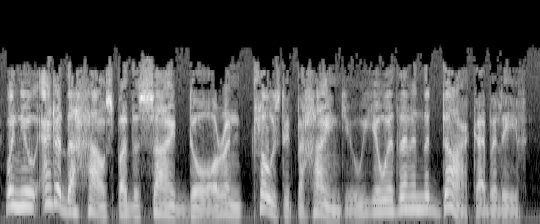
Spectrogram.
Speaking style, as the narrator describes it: he said softly

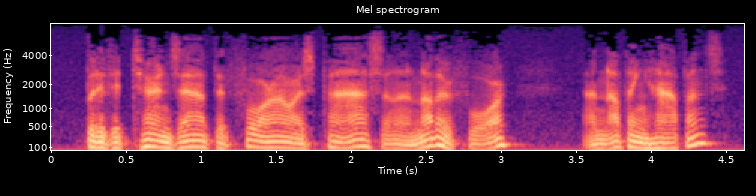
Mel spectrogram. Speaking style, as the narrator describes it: asked Theramon softly

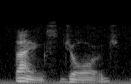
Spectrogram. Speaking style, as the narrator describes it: said Septimus gloomily

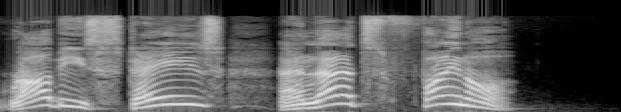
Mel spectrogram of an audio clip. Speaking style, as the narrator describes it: weaker and accompanied by a louder and more agonized groan

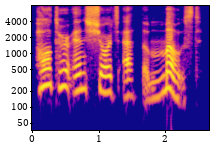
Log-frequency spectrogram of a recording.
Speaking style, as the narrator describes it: she cried

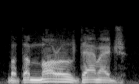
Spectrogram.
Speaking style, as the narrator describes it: roared Lanning

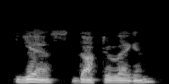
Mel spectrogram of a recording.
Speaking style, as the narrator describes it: He replied coolly

